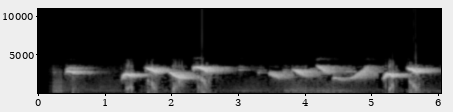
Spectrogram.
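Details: A green-winged saltator (Saltator similis) sings loud, clear whistled phrases, sliding up and down between high notes with short pauses between phrases.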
